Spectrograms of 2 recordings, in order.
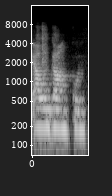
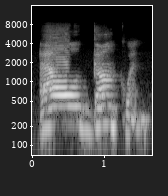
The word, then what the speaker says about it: Algonquin: how they do Algonquin yeah Oh Algonquin our again okay I'm putting an extra syllable in there they say as you can say can or Quinn yeah but I was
